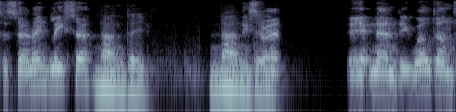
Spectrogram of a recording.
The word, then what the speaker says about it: Nandy: How do you pronounce her surname? Lisa Nandy.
